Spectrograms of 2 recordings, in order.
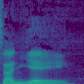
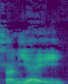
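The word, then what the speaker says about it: Sanllehí: I still can't pronounce his name. Sanlehi? – I think it's Sanye. – In Spanish, Sanye. – Yes. – Expertly pronounced right there.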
